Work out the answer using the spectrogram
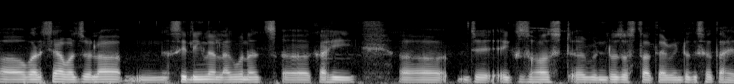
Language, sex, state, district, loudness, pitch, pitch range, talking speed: Marathi, male, Maharashtra, Solapur, -18 LUFS, 110 Hz, 105-115 Hz, 155 wpm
